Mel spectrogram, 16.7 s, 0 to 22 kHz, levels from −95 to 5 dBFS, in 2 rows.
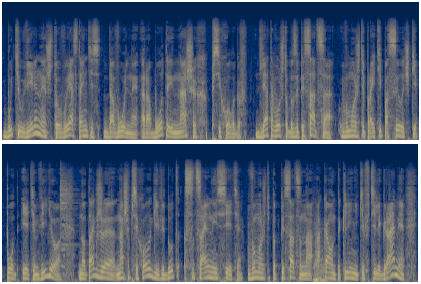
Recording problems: garbled, watery; slightly
squashed, flat; somewhat
clattering dishes; noticeable; at 9.5 s; peak 9 dB below the speech
door banging; noticeable; at 15 s; peak 5 dB below the speech

